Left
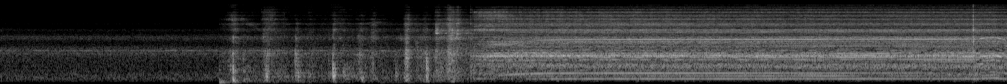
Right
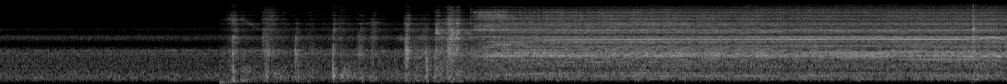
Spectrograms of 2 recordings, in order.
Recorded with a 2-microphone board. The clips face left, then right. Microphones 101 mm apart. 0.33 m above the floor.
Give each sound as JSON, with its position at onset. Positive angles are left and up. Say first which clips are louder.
{"t": 2.2, "sound": "running footsteps", "louder": "left 6 dB", "side_deg": 25, "distance_m": 1.1}
{"t": 4.7, "sound": "a blender", "louder": "left 5 dB", "side_deg": 60, "distance_m": 0.8}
